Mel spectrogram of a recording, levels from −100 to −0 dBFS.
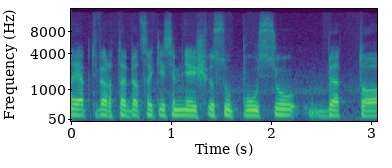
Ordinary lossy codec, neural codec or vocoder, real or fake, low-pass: AAC, 96 kbps; none; real; 14.4 kHz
